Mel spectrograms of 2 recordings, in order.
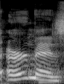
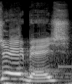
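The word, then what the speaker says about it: Hermès: Some people have debated whether the alliteration really works since the H in Hermes is silent. One smart Redditor pointed out that it might work if you pronounce it like a British person. "Hitler Wears Hermes."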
